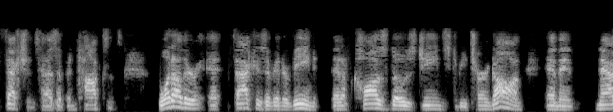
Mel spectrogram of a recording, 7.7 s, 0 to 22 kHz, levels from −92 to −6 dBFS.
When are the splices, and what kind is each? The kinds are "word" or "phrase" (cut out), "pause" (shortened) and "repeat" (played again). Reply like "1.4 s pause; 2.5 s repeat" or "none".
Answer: 2.8 s pause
